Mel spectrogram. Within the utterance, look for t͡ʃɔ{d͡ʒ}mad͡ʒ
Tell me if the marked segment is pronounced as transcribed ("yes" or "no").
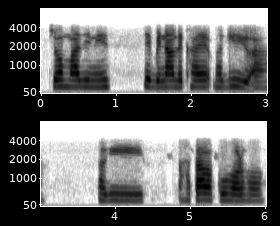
no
